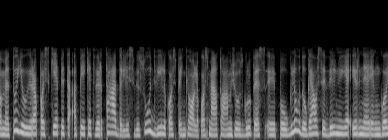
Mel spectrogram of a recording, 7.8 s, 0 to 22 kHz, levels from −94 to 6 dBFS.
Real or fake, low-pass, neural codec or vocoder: real; 5.4 kHz; none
